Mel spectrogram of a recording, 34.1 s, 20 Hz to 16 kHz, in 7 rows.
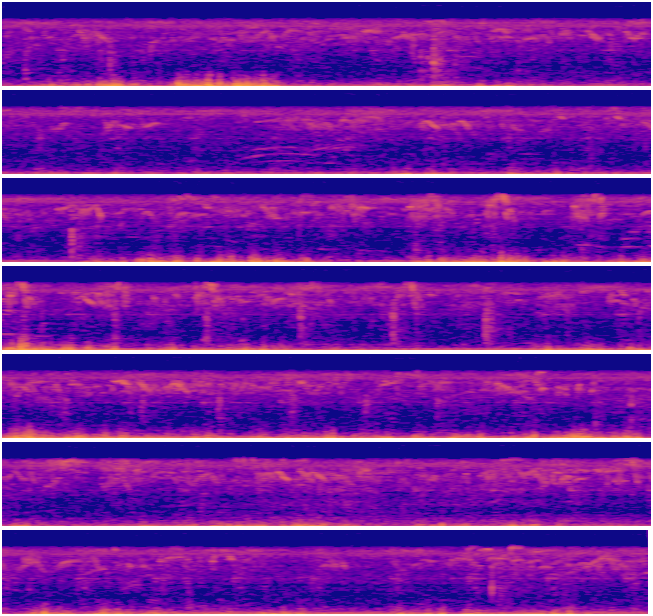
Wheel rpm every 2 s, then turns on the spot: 0, 0, 0, 0, 0, 0, 0, 0, 0, 0, 0, 0, 0, 0, 0, 0, 0.
none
